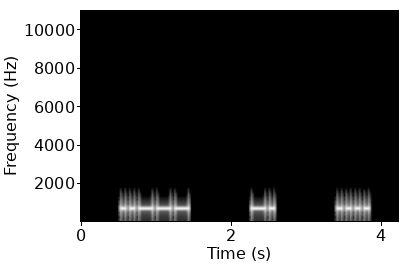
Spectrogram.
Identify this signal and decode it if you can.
Morse code, heard as a keyed tone, about 20 wpm, spaced as for 8 wpm, 690 Hz. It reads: 2NH
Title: 081 Lesson 14e - Number 2 - Three Characters 20wpm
